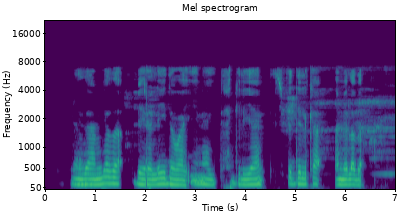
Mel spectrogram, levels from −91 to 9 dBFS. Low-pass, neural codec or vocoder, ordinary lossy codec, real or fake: 7.2 kHz; none; none; real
